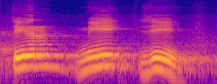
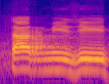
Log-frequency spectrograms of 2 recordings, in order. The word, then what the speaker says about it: Tirmizi: Tirmizi. Ta bagi bawah, ming bagi bawah. Hak ni pendapat muktamad. Cara baca dia ada 9 cara. Tarmizi, Turmuzi, Tirmazi, Turmuzi, Tarmazi, hak muktamad Tirmizi.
